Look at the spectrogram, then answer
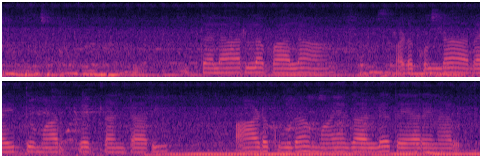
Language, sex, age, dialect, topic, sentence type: Telugu, female, 31-35, Southern, agriculture, statement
